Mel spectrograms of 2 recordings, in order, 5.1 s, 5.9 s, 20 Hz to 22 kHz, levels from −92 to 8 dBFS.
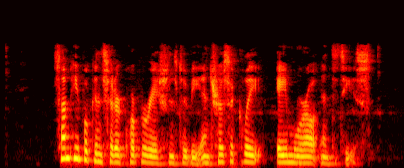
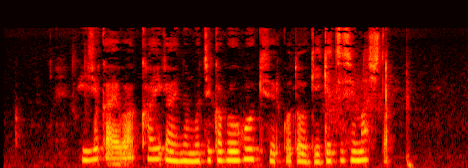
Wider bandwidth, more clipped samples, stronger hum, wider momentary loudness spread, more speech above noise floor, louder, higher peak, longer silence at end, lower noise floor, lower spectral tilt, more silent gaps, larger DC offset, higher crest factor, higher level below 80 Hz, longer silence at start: second, 7.6 kHz vs 11.5 kHz; neither; neither; first, 11 LU vs 8 LU; first, 53 dB vs 37 dB; about the same, -25 LUFS vs -27 LUFS; about the same, -6 dBFS vs -6 dBFS; second, 0.45 s vs 0.7 s; first, -78 dBFS vs -64 dBFS; about the same, -5 dB/octave vs -4.5 dB/octave; neither; neither; about the same, 20 dB vs 22 dB; second, -68 dBFS vs -60 dBFS; first, 0.7 s vs 0.2 s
